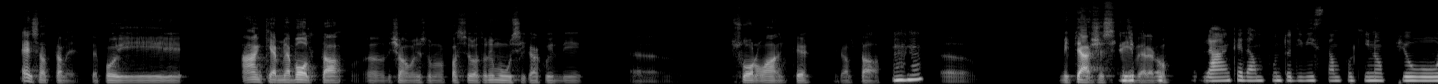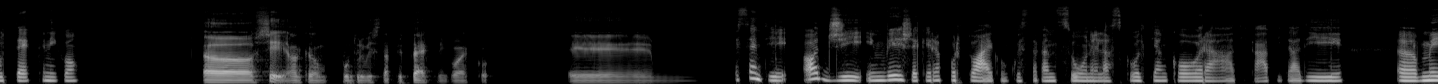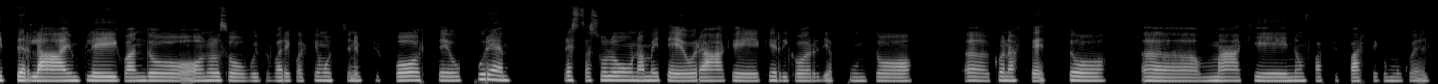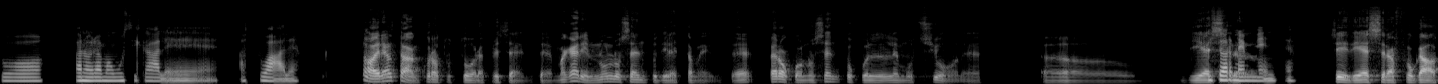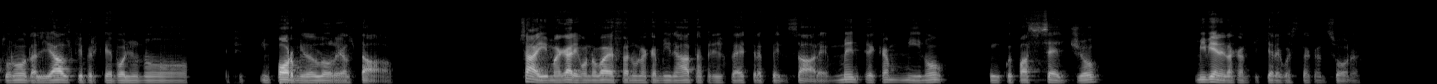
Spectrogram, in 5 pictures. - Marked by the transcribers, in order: unintelligible speech; tapping; in English: "play"
- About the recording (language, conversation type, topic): Italian, podcast, C’è una canzone che ti ha accompagnato in un grande cambiamento?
